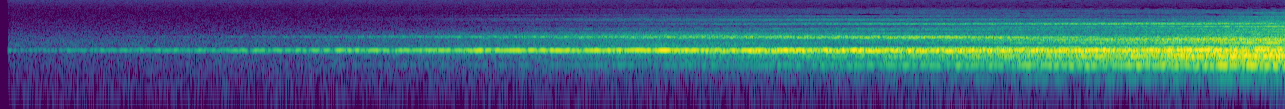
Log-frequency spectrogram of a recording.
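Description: Opening of an electronic music track: sustained synthesizer tones, a steady chord of several held pitches, fade in from silence and swell gradually with no beat yet.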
